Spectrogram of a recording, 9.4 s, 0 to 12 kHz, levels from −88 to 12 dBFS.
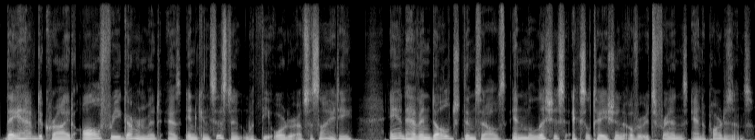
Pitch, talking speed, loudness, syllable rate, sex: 125 Hz, 160 wpm, -18 LUFS, 5.4 syllables/s, male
